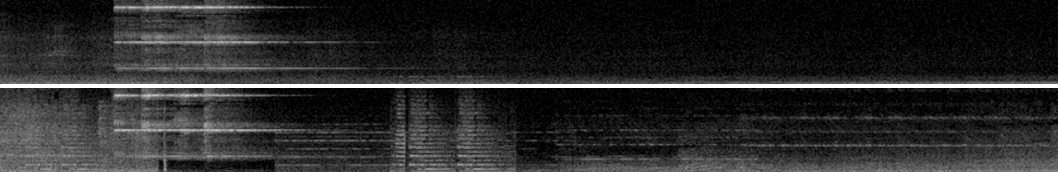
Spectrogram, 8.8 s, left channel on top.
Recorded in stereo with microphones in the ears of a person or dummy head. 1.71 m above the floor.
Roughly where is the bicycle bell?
Right.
